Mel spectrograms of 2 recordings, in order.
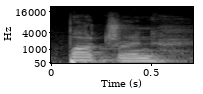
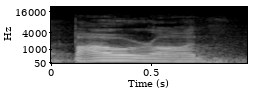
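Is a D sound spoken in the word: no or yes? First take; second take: yes; no. First: The D sound is pronounced in the word. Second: The D is silent, with a long flat vowel. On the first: The speaker calls it wrong. "you might be inclined to pronounce it Bodrin" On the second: The speaker calls it right. "the D is silent. So actually, it's as as long and as low and as flat and as Irish you can make it"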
